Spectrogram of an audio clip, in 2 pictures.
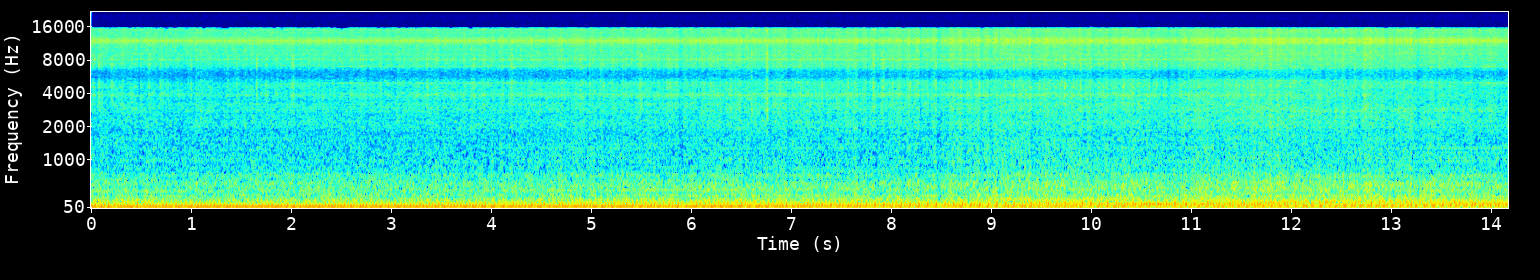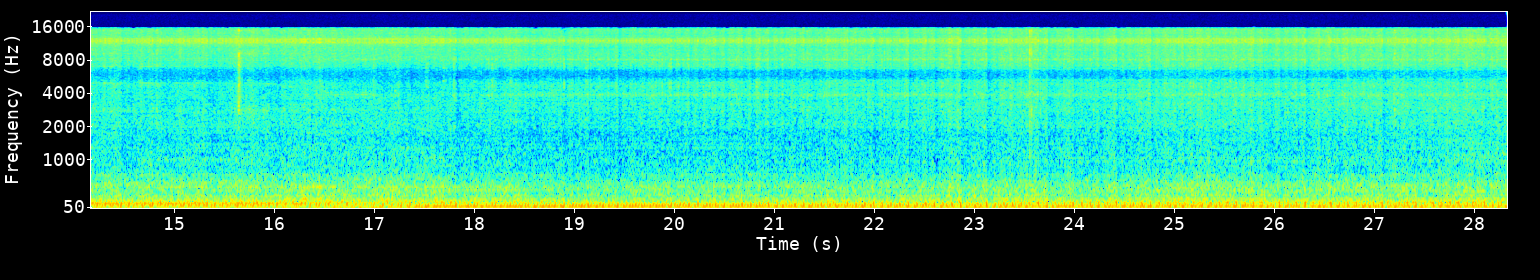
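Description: Steady low drone of a semi truck's diesel engine with road noise, heard from inside the cab at highway speed. The engine note shifts briefly about halfway through, then settles back.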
